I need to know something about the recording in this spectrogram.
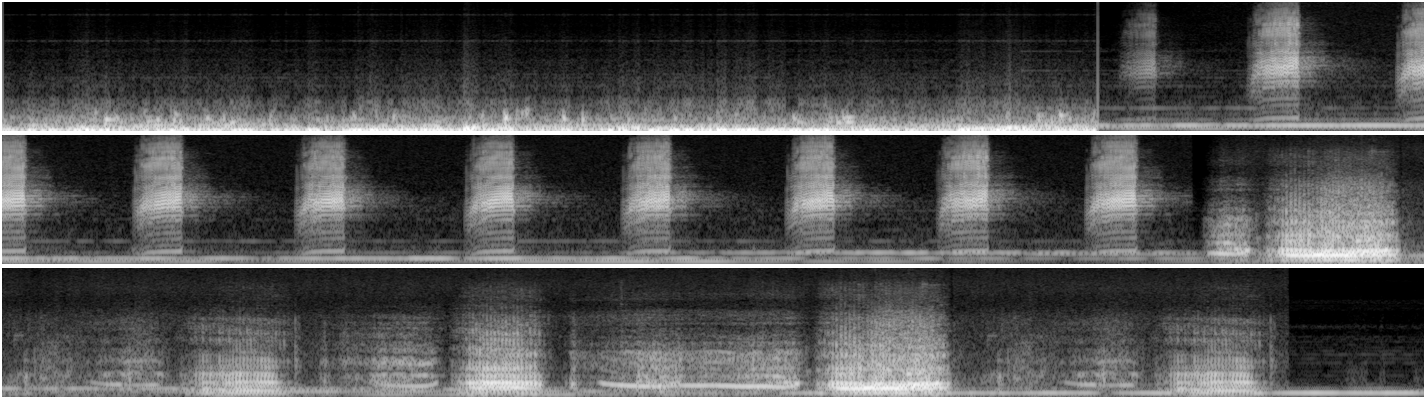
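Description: A low, dense rumble for about five seconds, then a mallard quacking in a steady series of about nine calls. Near the end come several louder, lower animal calls.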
